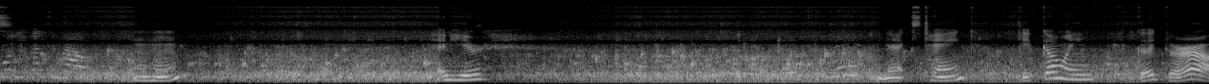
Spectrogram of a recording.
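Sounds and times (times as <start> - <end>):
water rushing and bubbling: 0.0 - 12.0.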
